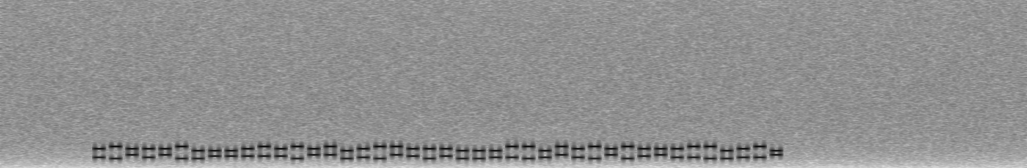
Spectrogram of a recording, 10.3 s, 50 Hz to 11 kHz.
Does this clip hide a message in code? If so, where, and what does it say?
Yes: DTMF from 0.9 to 7.8 s, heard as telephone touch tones, dialled by machine, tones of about 90 ms. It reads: 53050317789830#153#828114634#530380563156*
